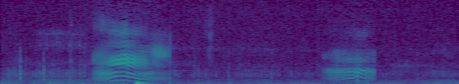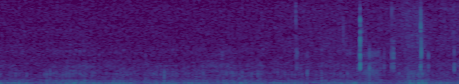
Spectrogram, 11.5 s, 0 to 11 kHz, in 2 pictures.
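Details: Siamese kittens only a day old, York, UK, born 20 February 2010: two high squeaky mews early on, the first sharply rising then falling, then faint rustling and a soft low murmur for the rest.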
